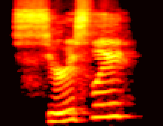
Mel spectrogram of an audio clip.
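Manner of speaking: mock exasperated huff. Retelling what the kids say to each other: imitating an exasperated huff. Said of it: "Complete with the huff and the eye roll".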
